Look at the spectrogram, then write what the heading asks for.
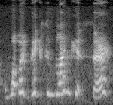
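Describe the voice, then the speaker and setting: Very high-pitched, earnest young boy played by a woman. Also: animated, moderate pace. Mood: tentative. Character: polite, puzzled young street boy. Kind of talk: amateur radio play acting. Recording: muffled lo-fi call audio with noise.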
